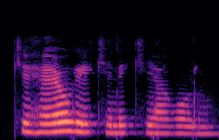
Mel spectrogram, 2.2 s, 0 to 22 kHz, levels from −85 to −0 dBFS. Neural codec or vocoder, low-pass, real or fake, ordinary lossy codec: none; 14.4 kHz; real; AAC, 24 kbps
